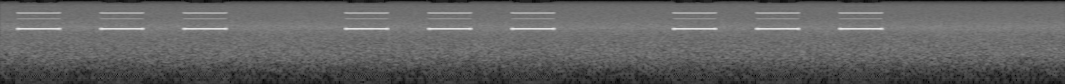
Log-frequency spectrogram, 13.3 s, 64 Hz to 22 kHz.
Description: Alarm pattern, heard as an alarm's beeps, played three times, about 2950 Hz. Temporal three. Smoke or fire, evacuate.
